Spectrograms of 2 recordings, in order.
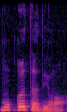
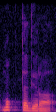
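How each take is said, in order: First: The q sound is strongly, emphatically articulated. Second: The q sound is a plain light k. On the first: The speaker calls it right. "മുക്ക് ക്ക് എടുത്ത് പറയണം" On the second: The speaker calls it wrong. "തെറ്റാണ്"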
